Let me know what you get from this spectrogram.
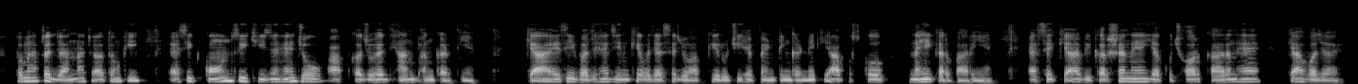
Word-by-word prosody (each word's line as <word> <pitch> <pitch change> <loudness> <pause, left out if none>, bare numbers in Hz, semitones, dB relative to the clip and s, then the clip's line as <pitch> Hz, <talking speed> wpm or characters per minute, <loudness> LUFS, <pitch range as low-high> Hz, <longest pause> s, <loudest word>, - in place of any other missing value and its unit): तो 140 - -1
मैं 150 +1 +3
आपसे 160 +1 +4
जानना 110 +6 +1
चाहता 105 - -2
हूँ 75 - -1
कि 180 - +1 0.4
ऐसी 150 - -1
कौन-सी 155 +3 +3
चीज़ें 120 +1 +1
हैं 150 - +3
जो 140 -3 0
आपका 115 - -1
जो 225 -1 -2
है 230 0 +4
ध्यान 230 +1 0
भँग 105 - -2
करती 90 -1 -2
हैं? 90 -1 -4 0.5
क्या - - +6
ऐसी 120 +3 0
वजह 110 0 0
है 130 - 0
जिनके 110 -3 -1
वजह 105 0 0
से - - -5
जो 105 -2 -1
आपकी 95 +2 -2
रुचि 105 - -1
है - - +1
पेंटिंग 205 +1 +1
करने 205 +1 +2
की, - - -5
आप 110 - +3
उसको 110 -1 -2 0.2
नहीं 240 +2 +5
कर 220 - +2
पा 160 - -1
रही 90 0 -2
हैं? 90 0 -7 0.4
ऐसे - - -1
क्या - - +2
विकर्षण 135 +7 +1
हैं 135 0 +2
या 125 - +1
कुछ - - -11
और 115 +1 +1
कारण 105 +3 +1
हैं? 125 +1 -1 0.3
क्या - - +3
वजह 105 -5 -1
है? 90 +3 -10
120 Hz, 230 wpm, -24 LUFS, 105-155 Hz, 0.5 s, क्या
